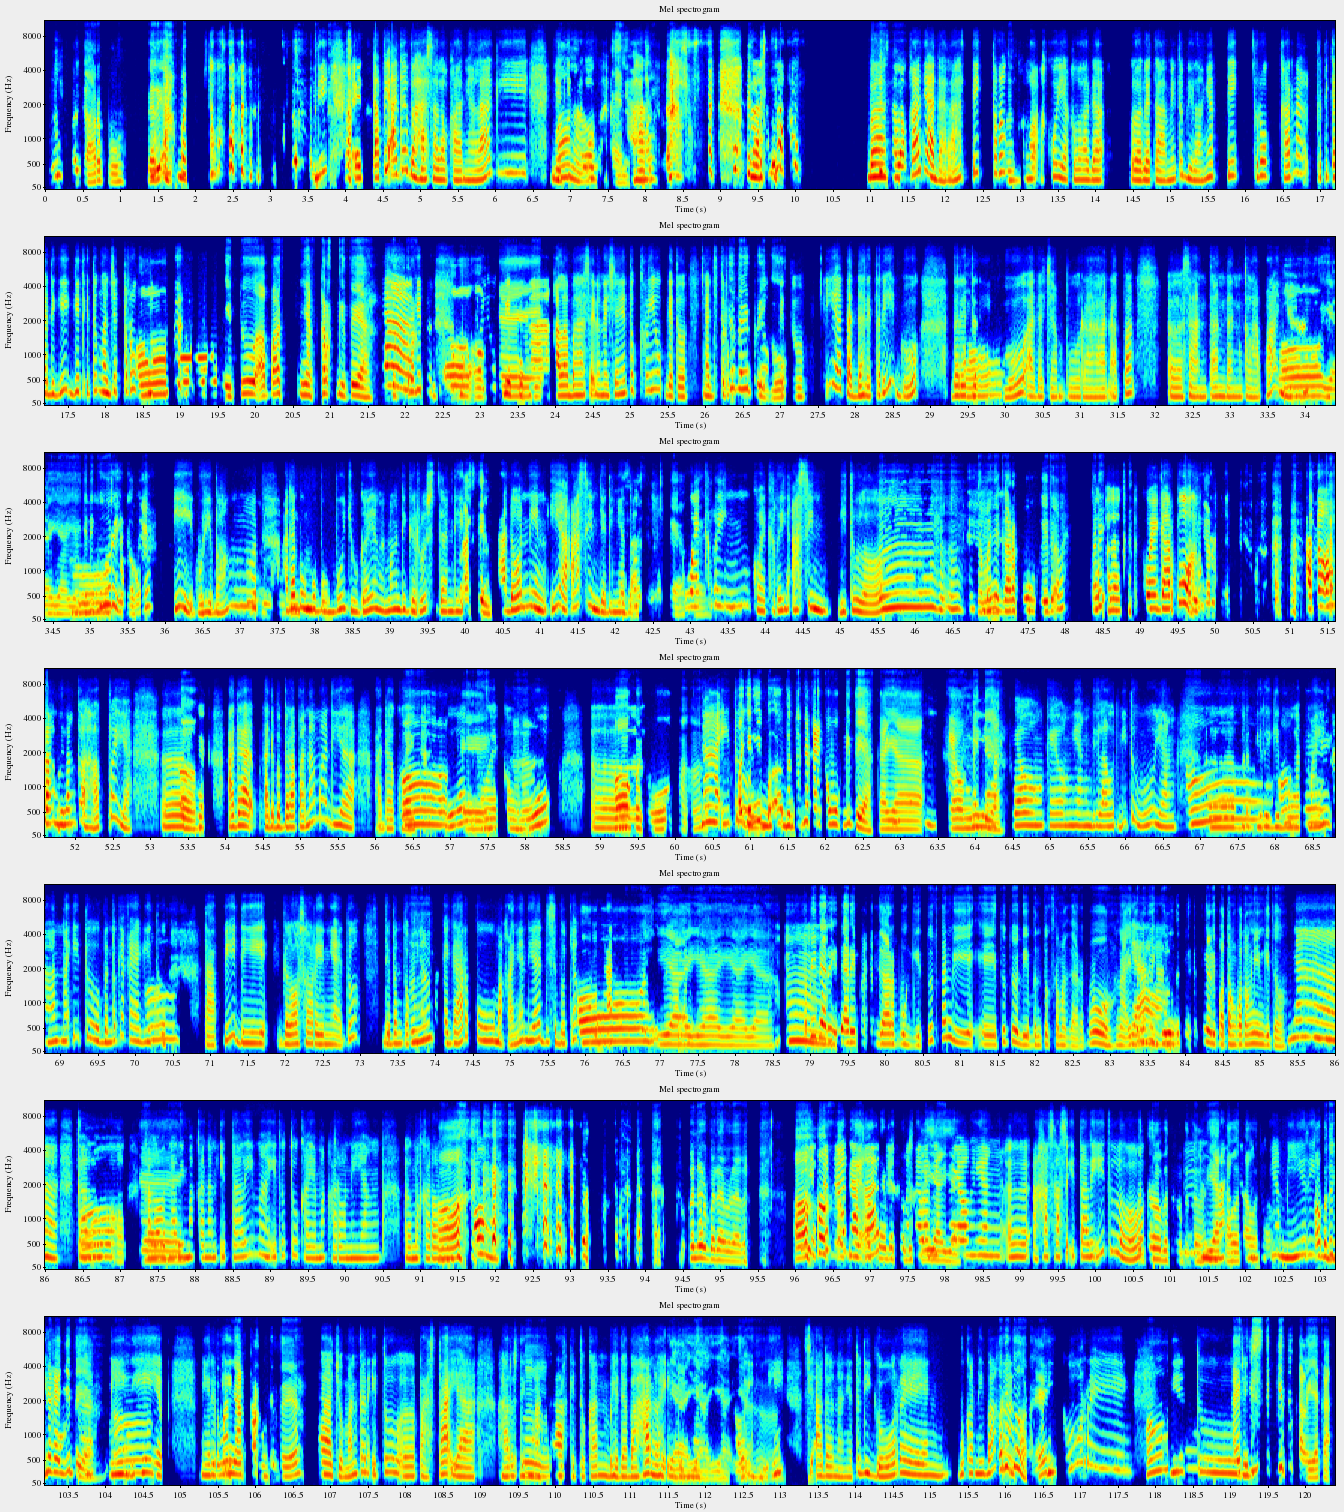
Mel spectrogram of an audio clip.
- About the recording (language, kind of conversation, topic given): Indonesian, podcast, Makanan apa yang selalu hadir saat Lebaran di rumahmu?
- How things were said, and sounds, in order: laughing while speaking: "apa?"; laugh; laugh; laughing while speaking: "lokal"; laugh; in Sundanese: "ngajetruk"; laughing while speaking: "gitu kan"; distorted speech; drawn out: "Oh"; laugh; in Sundanese: "nyekrek"; other noise; in Sundanese: "ngajetruk"; laugh; chuckle; laughing while speaking: "Atau orang bilang"; laugh; drawn out: "Oh"; drawn out: "Oh"; laugh; laughing while speaking: "Oh"; laugh; other background noise; in Sundanese: "nyakrek"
